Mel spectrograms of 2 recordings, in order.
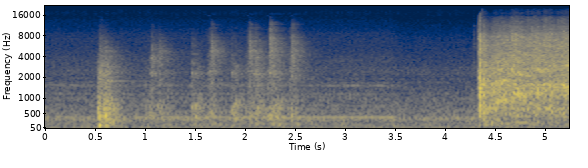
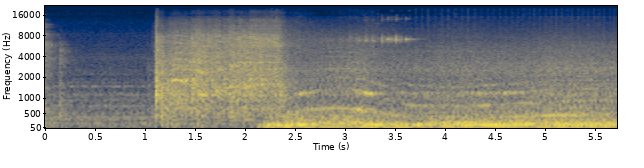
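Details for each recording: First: Nissan S13 after water pump and timing belt replacement, belt retensioned, running briefly without radiator: several cranking bursts then engine runs evenly with no whine; earlier whine was from an overtight timing belt. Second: Nissan S13 after a water pump and timing belt job, accessory belts removed: the engine cranks, catches and idles with a thin whine that rises with revs; the timing belt is overtightened.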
